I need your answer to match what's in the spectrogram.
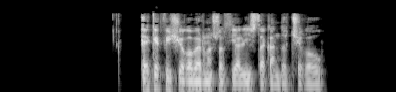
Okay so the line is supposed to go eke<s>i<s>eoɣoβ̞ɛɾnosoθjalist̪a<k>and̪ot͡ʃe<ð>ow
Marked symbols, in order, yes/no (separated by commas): no, no, yes, no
